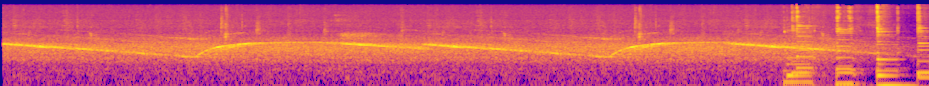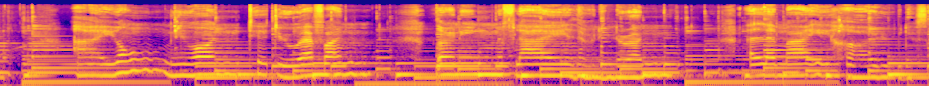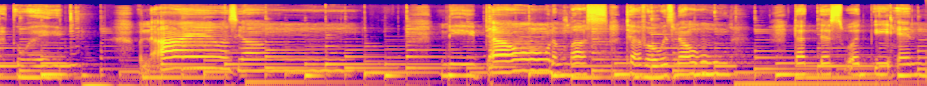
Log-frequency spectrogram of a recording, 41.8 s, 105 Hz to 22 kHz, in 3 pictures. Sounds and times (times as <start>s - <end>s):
Police car (siren): 0.0s - 41.7s.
